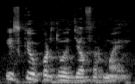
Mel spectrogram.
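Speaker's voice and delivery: ordinary talk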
